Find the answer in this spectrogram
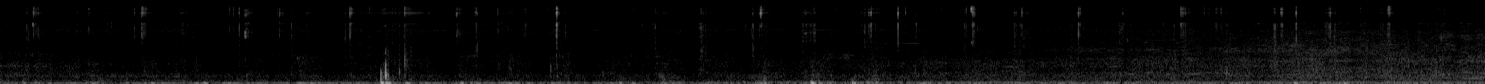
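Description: Handling noise from a hand-held phone microphone while walking: scattered soft clicks and rubs over a low rumble, with a louder thump about four seconds in and another around eight seconds.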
